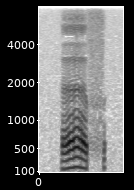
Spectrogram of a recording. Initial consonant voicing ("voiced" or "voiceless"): voiceless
